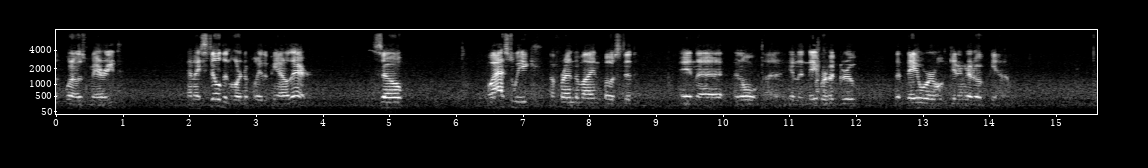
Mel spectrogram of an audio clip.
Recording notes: This was me driving and talking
